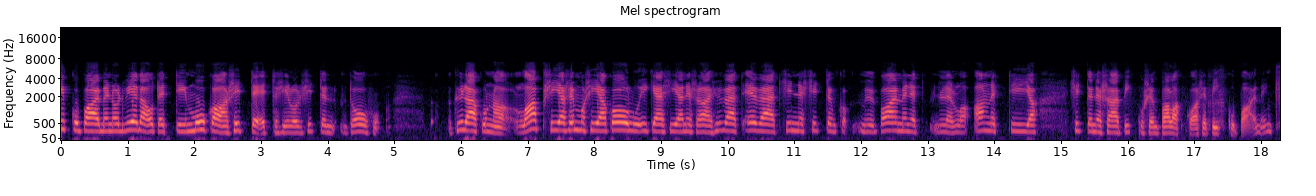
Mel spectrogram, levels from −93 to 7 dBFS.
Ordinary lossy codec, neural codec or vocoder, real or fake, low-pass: none; none; real; 7.2 kHz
